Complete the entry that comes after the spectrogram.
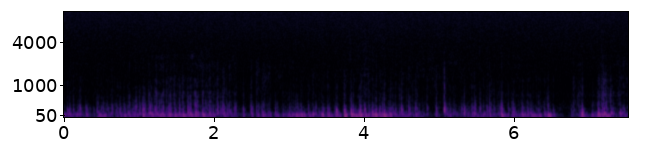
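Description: Long nails scratch across the central bumps and bristle area of a turquoise silicone bristle mat. The result is a steady stream of muffled, low, rumbling scrapes and soft ticks, with almost no bright edge, dipping briefly near the end before picking up again.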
